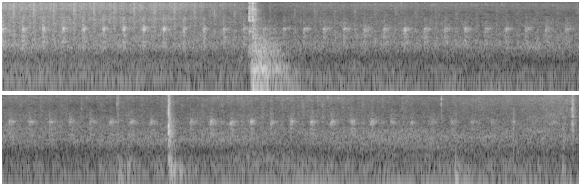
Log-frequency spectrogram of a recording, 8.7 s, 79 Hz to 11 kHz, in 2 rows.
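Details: 2010 Renault Mégane 1.4 TCe, 96,000 miles: steady idle with a faint regular tapping and a few loud handling thumps; knocking diagnosed as worn big end bearings, needing repair or a replacement engine.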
